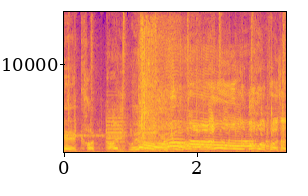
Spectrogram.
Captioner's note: genshin in intense pain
